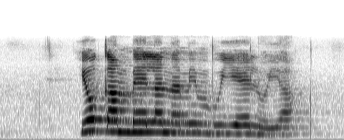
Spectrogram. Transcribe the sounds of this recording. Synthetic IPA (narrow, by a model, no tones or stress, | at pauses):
jɔkambɛlanamimbujɛlɔja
